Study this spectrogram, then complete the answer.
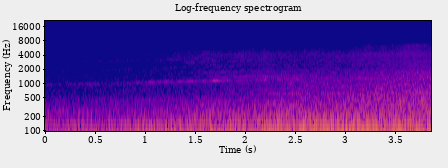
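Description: An airplane engine gives a low, steady rumble that swells slowly as a faint thin whine drifts across it, with a hint of wind and no voices, heard as a horror sound effect for a passenger boarding his plane.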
